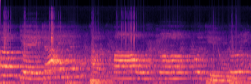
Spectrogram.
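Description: A woman singing a Vietnamese folk-style song into a microphone, holding long notes and sliding between pitches.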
